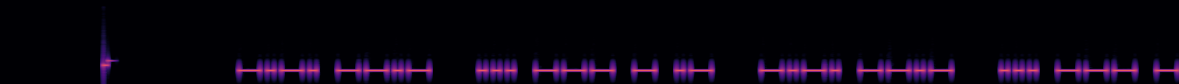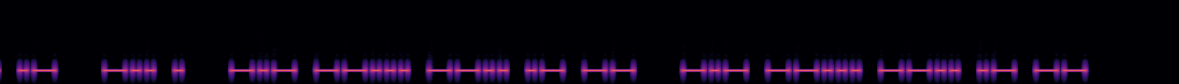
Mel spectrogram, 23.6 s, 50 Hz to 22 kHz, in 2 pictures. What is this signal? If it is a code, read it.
Morse code, heard as a keyed tone, about 17 wpm, 700 Hz. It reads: CQ SOTA CQ SOTA DE K7ZAM K7ZAM
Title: SOTA QSO Practice 17wpm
